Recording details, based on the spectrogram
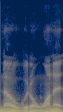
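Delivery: ordinary talk, nothing marked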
